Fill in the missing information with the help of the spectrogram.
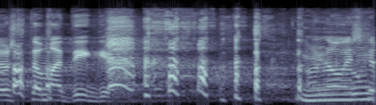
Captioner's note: laughs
